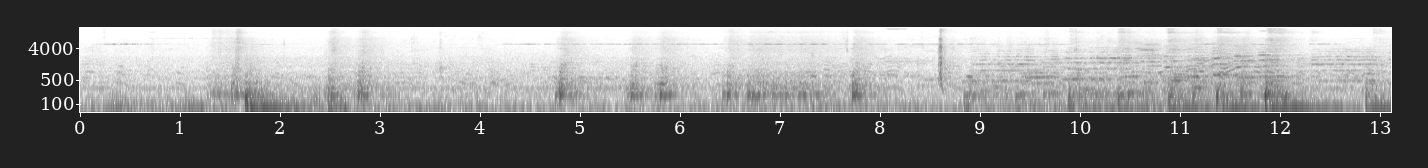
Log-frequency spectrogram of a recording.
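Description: Murmur of voices in a street crowd with scattered sharp knocks, then band music starting up about nine seconds in and growing.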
